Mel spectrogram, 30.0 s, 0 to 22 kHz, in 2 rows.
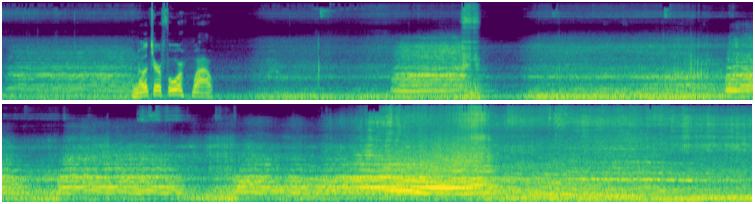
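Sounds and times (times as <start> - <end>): locomotive air horn blasts: 0.0 - 2.7, 7.8 - 9.8, 14.4 - 18.8, 19.7 - 29.4
diesel engines rumbling: 0.0 - 30.0.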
